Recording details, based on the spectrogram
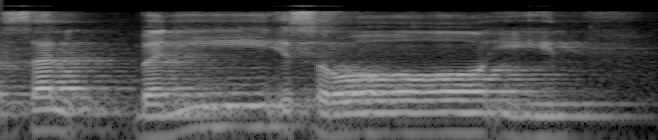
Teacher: سین کو لام سے ملا دیں گے اظہار لام پہ، قلقلہ نہ ہو، سل نہ پڑے، سل بنی اسرائیل۔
